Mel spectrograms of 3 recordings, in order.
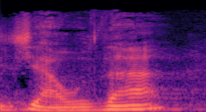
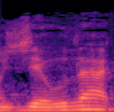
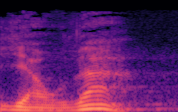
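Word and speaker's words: יהודה: hei anoten eso Entonces no se pronuncia Como yuda qué es lo que ha pasado con la amada casa de Judá que en todo han querido ocultar el ya el nombre de yahwe Entonces no se dice si tú buscas bien no se dice yuda se dice yauda Entonces qué es lo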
